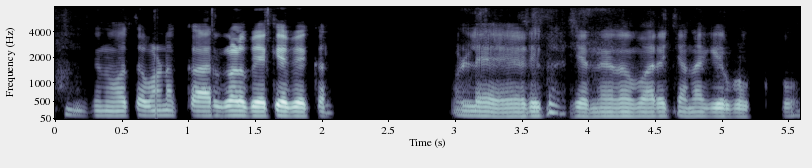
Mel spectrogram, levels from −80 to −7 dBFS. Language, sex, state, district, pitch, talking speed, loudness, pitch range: Kannada, male, Karnataka, Shimoga, 115 Hz, 130 wpm, -24 LUFS, 110-125 Hz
